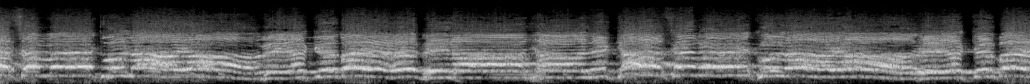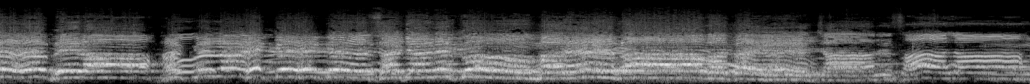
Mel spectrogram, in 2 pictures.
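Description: A crowd of men chanting a noha, a Muharram lament, loudly together, many voices overlapping in a continuous sung chant.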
